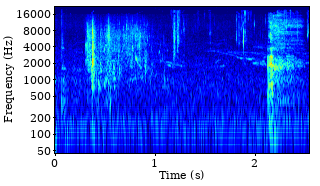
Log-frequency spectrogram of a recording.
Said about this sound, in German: Wir gehen durch den warmen Sand und erreichen die Brandung. Jede Welle bringt einen neuen Schwall erfrischendes Meerwasser, das um unsere Knöchel schäumt.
